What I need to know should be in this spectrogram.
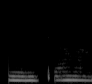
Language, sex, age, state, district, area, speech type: Hindi, female, 30-45, Rajasthan, Jodhpur, urban, conversation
